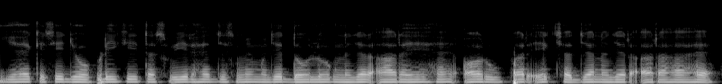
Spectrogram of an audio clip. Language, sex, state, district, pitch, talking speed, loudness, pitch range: Hindi, male, Jharkhand, Ranchi, 115 Hz, 185 wpm, -22 LUFS, 110-115 Hz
